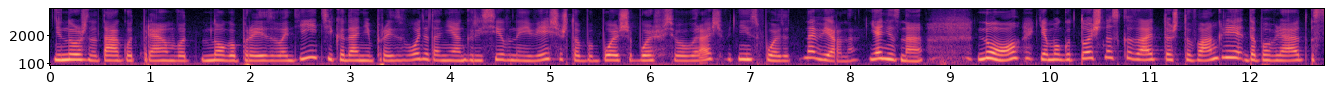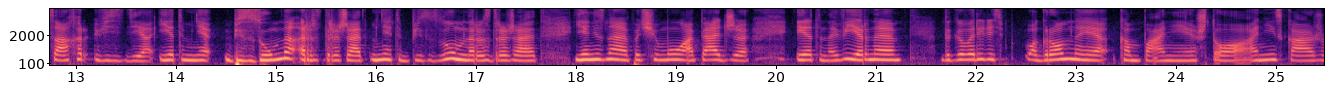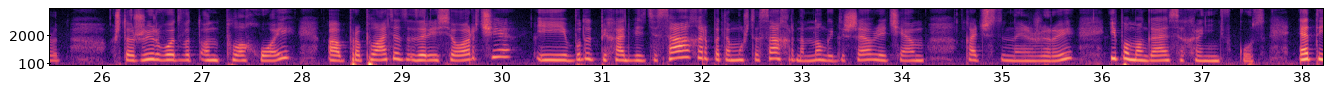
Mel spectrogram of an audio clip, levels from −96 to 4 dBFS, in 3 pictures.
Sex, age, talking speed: female, 20-39, 135 wpm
